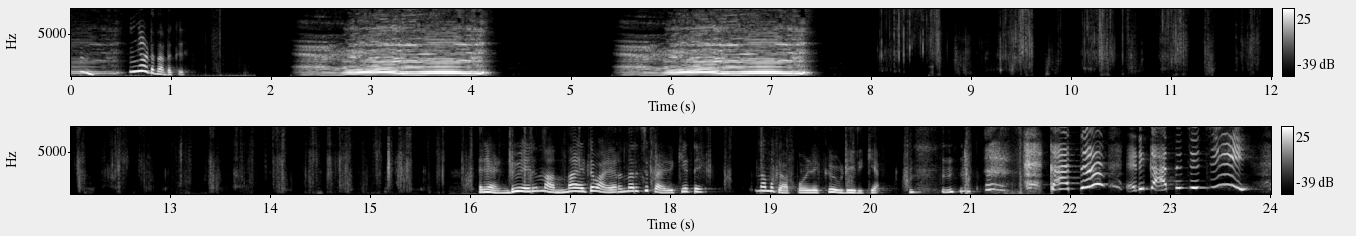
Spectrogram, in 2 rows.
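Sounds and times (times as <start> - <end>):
crunching and tearing sounds: 7.9 - 21.5.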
